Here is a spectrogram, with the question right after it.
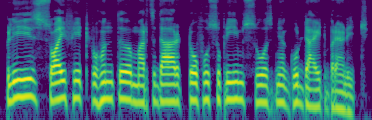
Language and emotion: Kashmiri, neutral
